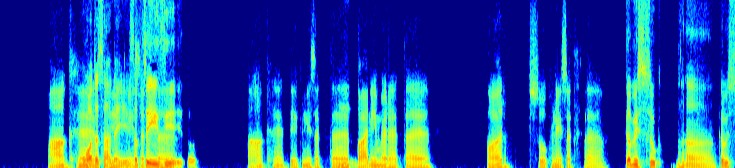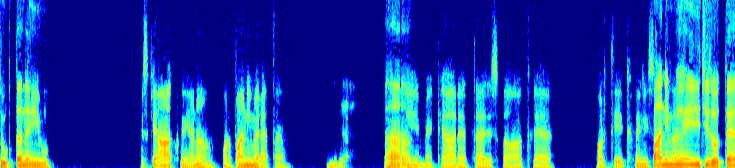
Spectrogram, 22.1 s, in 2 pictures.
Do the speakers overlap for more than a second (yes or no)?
yes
